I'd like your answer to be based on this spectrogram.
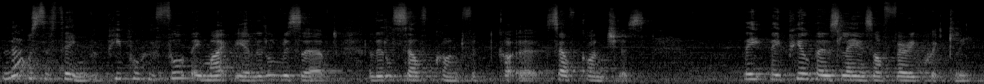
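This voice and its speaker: A British accent at a moderate pace, with ordinary pitch variation, audible room echo and noticeable background noise. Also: woman, medium pitch for a woman. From Britain. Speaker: speaker at a women's retreat. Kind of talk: interview. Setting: on camera at a retreat.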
